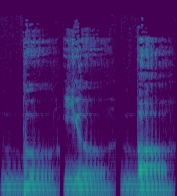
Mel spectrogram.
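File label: "buyubo", concatenated syllables; Affixing experiment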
